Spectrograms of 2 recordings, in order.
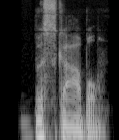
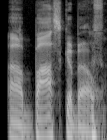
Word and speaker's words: Boscobel: I'm going to go with Boscobble. – That is actually pronounced Boscobel. – Ah, I had it. I had the emphasis on the wrong syllable.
